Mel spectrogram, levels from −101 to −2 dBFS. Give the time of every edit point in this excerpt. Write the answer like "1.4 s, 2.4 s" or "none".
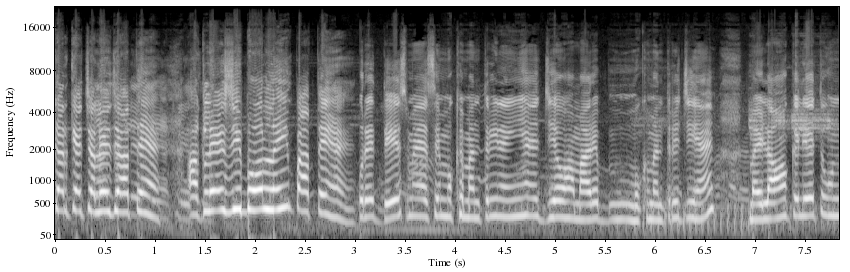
3.0 s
